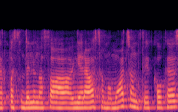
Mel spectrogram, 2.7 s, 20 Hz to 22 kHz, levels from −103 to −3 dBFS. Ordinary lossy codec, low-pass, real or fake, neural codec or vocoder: Opus, 64 kbps; 7.2 kHz; fake; codec, 16 kHz, 4.8 kbps, FACodec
